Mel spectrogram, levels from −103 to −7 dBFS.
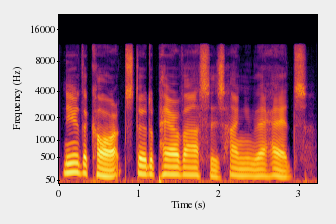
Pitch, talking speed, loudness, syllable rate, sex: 130 Hz, 205 wpm, -16 LUFS, 4.3 syllables/s, male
